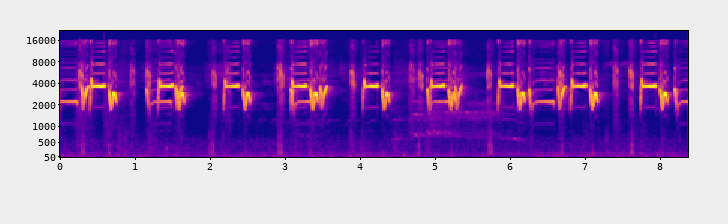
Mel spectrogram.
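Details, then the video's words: Loud, clear prinia song: bright, high chirping phrases mixing sharp clicks and short whistles, delivered roughly once per second in a steady run, against quiet surroundings. "Prenjak Gacor Ngalun. Suara jernih."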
